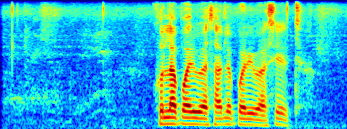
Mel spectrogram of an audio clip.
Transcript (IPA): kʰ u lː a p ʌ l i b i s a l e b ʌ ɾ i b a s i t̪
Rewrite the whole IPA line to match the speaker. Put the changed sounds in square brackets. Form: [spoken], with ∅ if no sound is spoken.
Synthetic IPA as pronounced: kʰ u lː a p ʌ [ɾ] i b [a] s a l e [p] ʌ ɾ i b a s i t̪

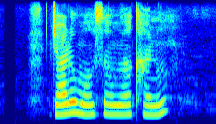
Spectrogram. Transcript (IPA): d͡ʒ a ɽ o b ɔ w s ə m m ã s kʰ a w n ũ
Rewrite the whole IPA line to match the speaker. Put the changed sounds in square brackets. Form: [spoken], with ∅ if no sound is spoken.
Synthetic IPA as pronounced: d͡ʒ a ɽ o [m] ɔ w s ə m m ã [∅] kʰ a [∅] n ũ

